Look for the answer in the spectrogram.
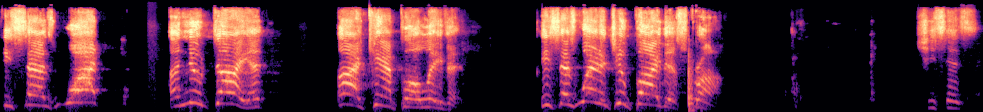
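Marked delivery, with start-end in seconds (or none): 0.8-5.7 high, slow, drawn-out disbelief; hammed-up scandalised bellow; outraged husband. Negative husband hears about wife's new diet, outraged. 7.2-9.0 higher, slow demanding question; hammed-up indignant grilling; outraged husband. Negative husband interrogates wife about her purchase, outraged.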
